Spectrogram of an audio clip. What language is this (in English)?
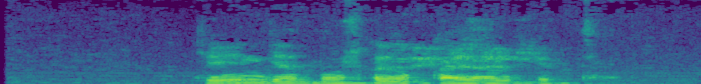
Uzbek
